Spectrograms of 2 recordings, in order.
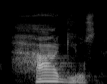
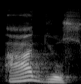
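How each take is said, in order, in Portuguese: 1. A palavra começa com som de H. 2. A palavra começa direto com uma vogal. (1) "mas você vai falar rágios" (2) "você não vai falar ágios"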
